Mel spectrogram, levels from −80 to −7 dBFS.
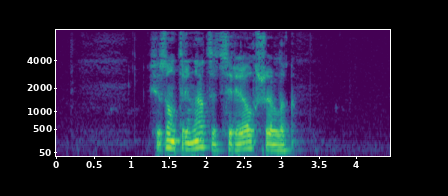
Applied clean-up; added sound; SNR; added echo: none; none; none; none.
